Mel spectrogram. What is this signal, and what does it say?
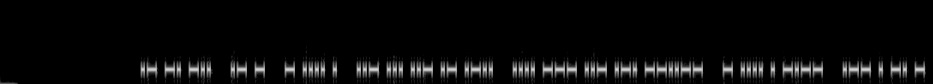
Morse code, heard as a keyed tone, about 37 wpm, 700 Hz. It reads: AND AT THE USUAL HOUR, THEY WENT
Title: Sentences from Top 1000 Words - Review Part 2 - 40wpm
